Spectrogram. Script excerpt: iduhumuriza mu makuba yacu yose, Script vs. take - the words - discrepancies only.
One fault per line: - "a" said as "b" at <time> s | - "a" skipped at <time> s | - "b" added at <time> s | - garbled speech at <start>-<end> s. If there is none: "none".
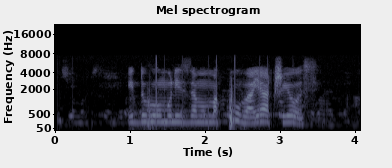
none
